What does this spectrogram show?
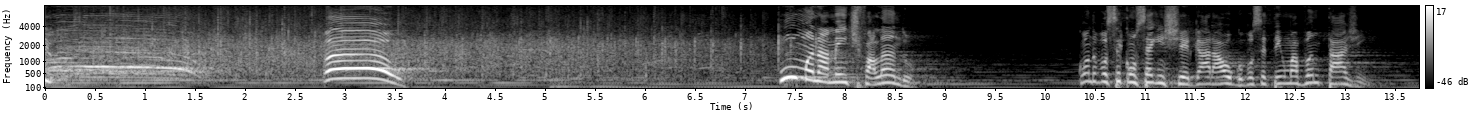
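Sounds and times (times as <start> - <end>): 
audience applauding: 0.0 - 8.4
speech: 2.8 - 3.7, 7.4 - 8.8, 10.4 - 13.3.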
